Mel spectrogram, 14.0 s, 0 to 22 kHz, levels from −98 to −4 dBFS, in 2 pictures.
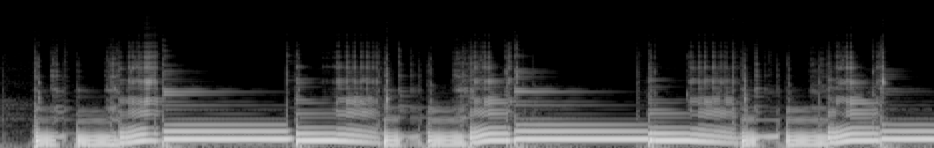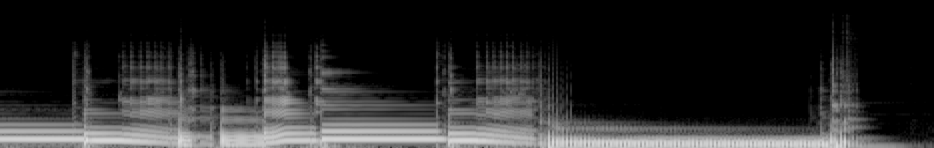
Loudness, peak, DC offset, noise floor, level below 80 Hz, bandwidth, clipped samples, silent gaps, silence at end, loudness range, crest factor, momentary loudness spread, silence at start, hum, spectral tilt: -26 LUFS; -10 dBFS; under 0.1%; -50 dBFS; -34 dBFS; 5.4 kHz; under 0.1%; none; 0.35 s; 1 LU; 14 dB; 4 LU; 0.25 s; none; -11 dB/octave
